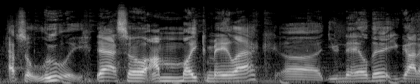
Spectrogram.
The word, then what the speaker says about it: Majlak: of intro yourself absolutely yeah so I'm Mike Malik you nailed it you got it right and a lot of people have butchered that name over the years so that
